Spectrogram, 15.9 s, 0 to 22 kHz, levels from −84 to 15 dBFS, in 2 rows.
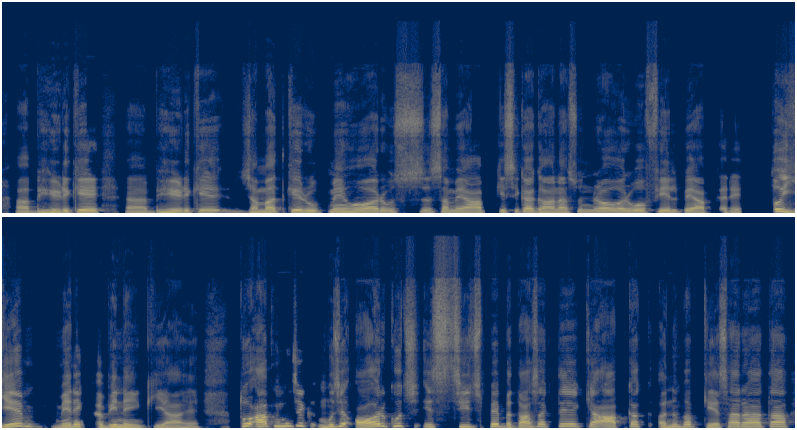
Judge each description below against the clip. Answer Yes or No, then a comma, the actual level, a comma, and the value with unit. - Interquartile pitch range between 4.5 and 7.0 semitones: Yes, average, 5.3 semitones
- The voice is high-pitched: No, medium, 170 Hz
